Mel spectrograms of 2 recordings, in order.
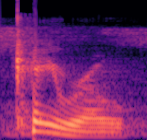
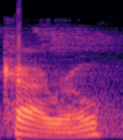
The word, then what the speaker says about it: Cairo: Now, in the little video, they pronounced this ship that was picked up called Cairo. We call it Cairo because it's spelled like Cairo.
